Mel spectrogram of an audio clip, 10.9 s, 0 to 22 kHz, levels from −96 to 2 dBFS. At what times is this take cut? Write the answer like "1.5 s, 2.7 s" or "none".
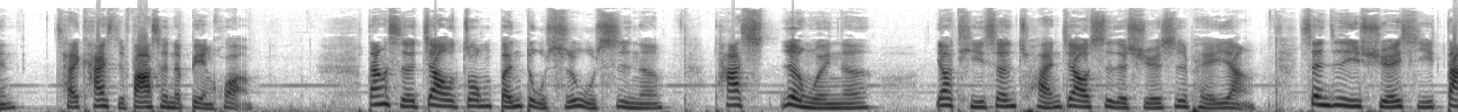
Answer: none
